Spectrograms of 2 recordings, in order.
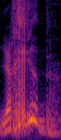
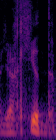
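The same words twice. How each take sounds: First: Yachid with a throaty Israeli ch; Israeli accent. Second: Said in the usual way. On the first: Shown as a demonstration. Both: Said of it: "With your best Israeli accent".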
